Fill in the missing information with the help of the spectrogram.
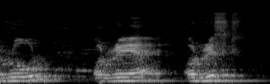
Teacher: R is a voiced alveolar approximant.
